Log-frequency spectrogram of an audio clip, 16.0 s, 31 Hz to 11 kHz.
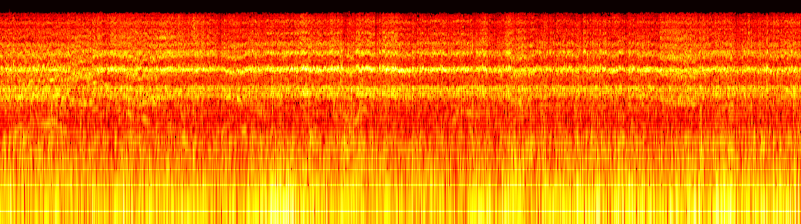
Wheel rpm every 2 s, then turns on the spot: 200, 220, 230, 230, 230, 230, 230, 230.
none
